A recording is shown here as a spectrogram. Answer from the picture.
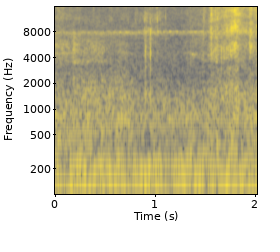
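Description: Hands raking and sifting through loose coco coir potting mix, a faint soft crumbly rustle with a few small clicks.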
